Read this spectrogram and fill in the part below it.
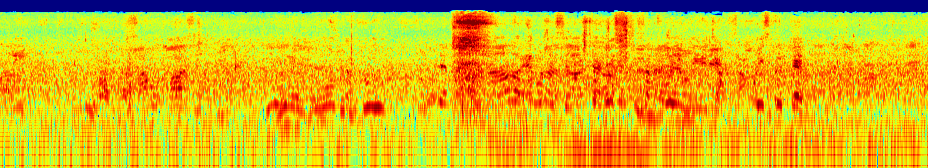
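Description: Players shout to each other across an open outdoor pitch.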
